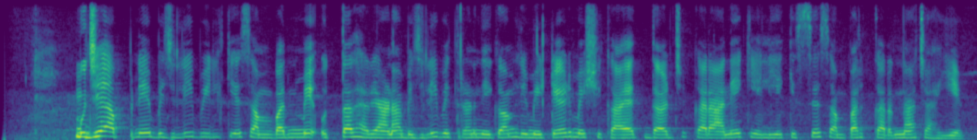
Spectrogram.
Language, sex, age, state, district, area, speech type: Hindi, female, 30-45, Madhya Pradesh, Harda, urban, read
